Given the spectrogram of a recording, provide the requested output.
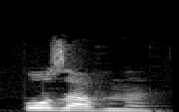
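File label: "позавны", Komi, female; kpv audio dict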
